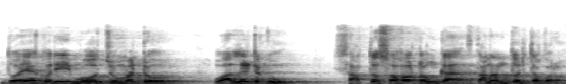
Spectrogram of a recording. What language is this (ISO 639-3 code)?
ori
